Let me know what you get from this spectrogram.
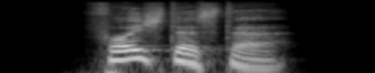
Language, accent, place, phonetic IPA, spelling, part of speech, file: German, Germany, Berlin, [ˈfɔɪ̯çtəstə], feuchteste, adjective, De-feuchteste.ogg
- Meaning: inflection of feucht: 1. strong/mixed nominative/accusative feminine singular superlative degree 2. strong nominative/accusative plural superlative degree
